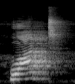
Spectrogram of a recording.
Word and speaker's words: what: डब्ल्यू के बाद आने वाला एच प्रायः मूक होता है, साइलेंट होता है, उसको नहीं बोला जाता है। जैसे व्हाट, where, whose, when, तो एच को प्रोनाउन यहाँ नहीं करते हैं, इतना ध्यान रखिएगा।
